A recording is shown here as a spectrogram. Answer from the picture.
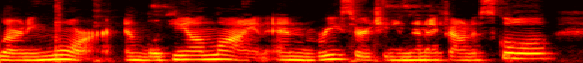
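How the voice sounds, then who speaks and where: There is a somewhat breathy quality to this woman's voice. She keeps her delivery at a moderate pace. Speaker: hypnotherapist and coach. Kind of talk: casual interview chat. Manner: casual, many fillers.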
